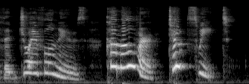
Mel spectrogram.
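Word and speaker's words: tout de suite: joyful news come over to sweet that's French for right away you say it like this to Sweet Nancy it's only 6:30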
